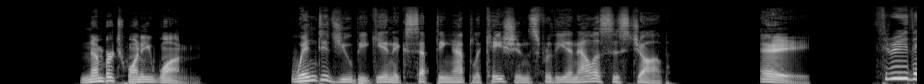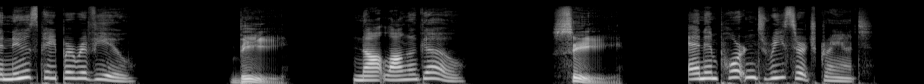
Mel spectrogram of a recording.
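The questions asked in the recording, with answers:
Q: When did you begin accepting applications for the analysis job?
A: B: Not long ago.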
